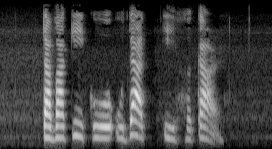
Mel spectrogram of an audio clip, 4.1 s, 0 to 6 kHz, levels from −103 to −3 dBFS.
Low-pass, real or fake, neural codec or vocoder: 5.4 kHz; real; none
